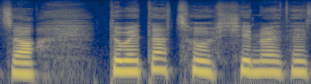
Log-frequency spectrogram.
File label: "twll", Welsh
